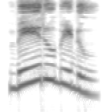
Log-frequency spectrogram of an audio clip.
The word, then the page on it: ಬೇರುಬಿಡು: bēru biḍu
